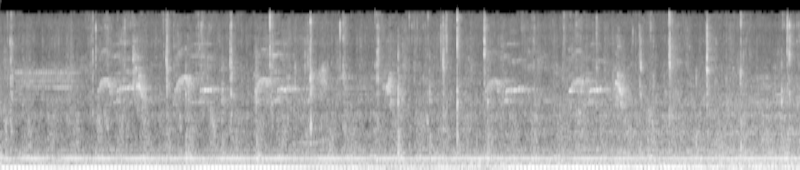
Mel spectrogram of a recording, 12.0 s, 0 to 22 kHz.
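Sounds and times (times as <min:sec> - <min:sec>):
chewing: 0:00.0 - 0:12.0
steady low hum: 0:00.0 - 0:12.0.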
